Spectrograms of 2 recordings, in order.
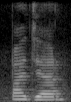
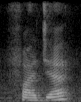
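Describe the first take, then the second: First: Fajar said as pajar, P for F; uneducated pronunciation. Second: Fajar with a clear F; educated pronunciation. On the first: Student demonstrates the uneducated way of saying fajar. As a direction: start the word with a P, pajar. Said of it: "Seperti contoh, tidak terpelajar". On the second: Student demonstrates the educated way of saying fajar. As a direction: start fajar with a proper F. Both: Shown as a demonstration.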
